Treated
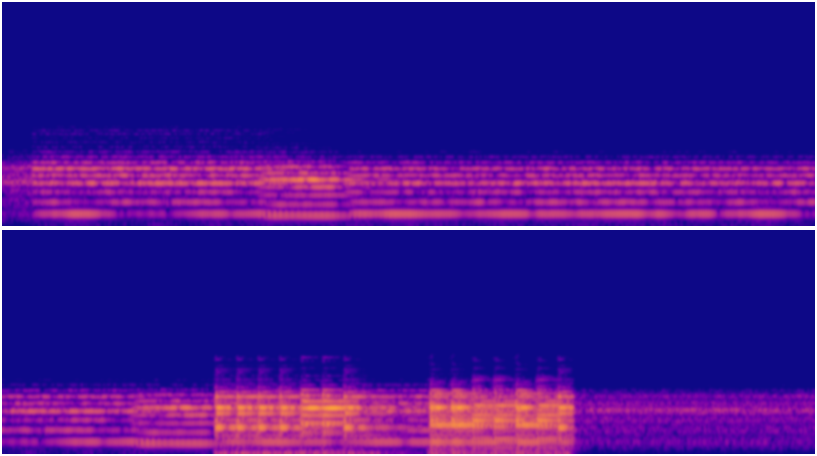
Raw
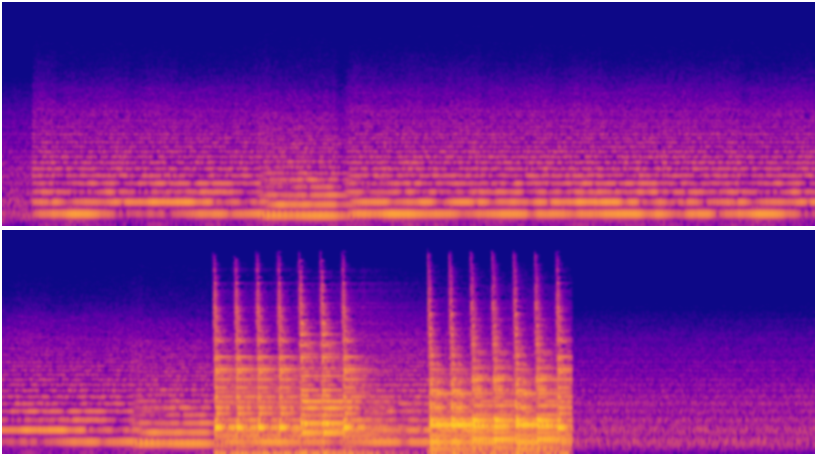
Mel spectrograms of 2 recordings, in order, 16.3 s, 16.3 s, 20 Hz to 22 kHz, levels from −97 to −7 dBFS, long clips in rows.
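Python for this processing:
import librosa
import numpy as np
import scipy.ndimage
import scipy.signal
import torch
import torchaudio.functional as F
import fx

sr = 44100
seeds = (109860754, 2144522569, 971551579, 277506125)

y = fx.filter_sweep_lowpass(x, sr, from_hz=2100.0, to_hz=610.0, start_s=2.26, end_s=3.75, q=0.86)
y = fx.formant_cascade(y, sr, vowel='a')
y = fx.hum_notches(y, sr, base_hz=50, count=7)
y = fx.doubler(y, sr, ms=18.0, db=-4)
y = y * 10.0 ** (4.0 / 20.0)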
